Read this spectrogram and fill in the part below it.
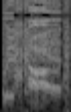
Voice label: "restart", Synth Voice; Kenney's Sound Pack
